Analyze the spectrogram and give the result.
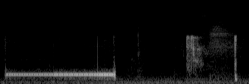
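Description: A steady telephone dial tone hums for about a second, then cuts off, followed by a couple of short, bright dialing beeps over a quiet line.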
